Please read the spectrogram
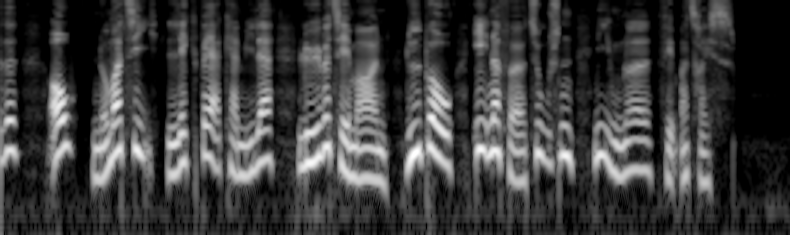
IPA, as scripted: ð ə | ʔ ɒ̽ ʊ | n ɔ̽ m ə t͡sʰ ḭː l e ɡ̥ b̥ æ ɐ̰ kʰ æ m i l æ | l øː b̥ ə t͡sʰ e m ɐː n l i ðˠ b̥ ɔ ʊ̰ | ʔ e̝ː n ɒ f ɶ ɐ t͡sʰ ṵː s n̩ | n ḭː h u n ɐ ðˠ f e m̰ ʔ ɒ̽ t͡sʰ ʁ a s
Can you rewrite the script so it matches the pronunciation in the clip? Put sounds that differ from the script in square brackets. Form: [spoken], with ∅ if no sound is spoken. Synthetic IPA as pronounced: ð ə | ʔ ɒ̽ ʊ | n ɔ̽ m [ɐ] t͡sʰ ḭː l e ɡ̥ b̥ æ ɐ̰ kʰ æ m i l æ | l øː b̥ ə t͡sʰ e m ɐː n l [y] ðˠ b̥ ɔ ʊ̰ | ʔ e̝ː n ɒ f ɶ ɐ t͡sʰ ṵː s n̩ | n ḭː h u n ɐ ðˠ f e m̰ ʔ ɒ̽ t͡sʰ ʁ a s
